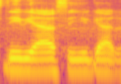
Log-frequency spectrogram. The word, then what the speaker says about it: DiBiase: Dan, it's DiBiase. You got the name wrong, silly.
